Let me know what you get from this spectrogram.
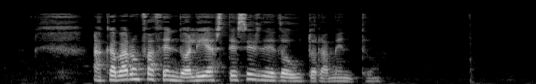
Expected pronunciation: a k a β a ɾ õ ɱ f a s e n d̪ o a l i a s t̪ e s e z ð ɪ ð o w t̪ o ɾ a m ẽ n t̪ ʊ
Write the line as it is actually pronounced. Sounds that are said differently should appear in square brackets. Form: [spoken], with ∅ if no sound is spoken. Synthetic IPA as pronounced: a k a β a ɾ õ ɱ f a [θ] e n d̪ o a l i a s t̪ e s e z ð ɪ ð o w t̪ o ɾ a m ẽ n t̪ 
